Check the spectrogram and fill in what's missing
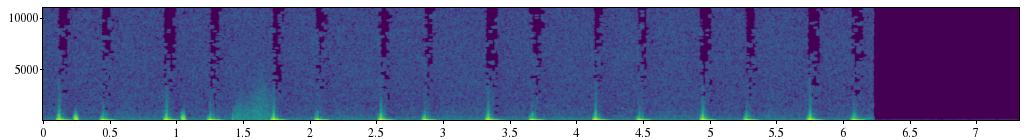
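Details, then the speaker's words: Teaching recording: regular heartbeat about 75 per minute with a brief sharp mid-systolic click. "the next example is that of a normal 20-year-old female with a typical midsystolic [Music] click"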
